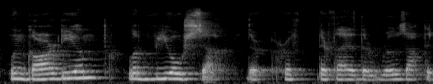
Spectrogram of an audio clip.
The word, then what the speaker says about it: Wingardium Leviosa: Wingardium Leviosa, he shouted, waving his long arms like windmills. You're saying it wrong, Harry heard Hermione snap. It's Wingardium Leviosa. Make the gar nice and long.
